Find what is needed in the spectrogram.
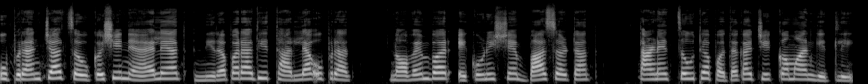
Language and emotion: Goan Konkani, neutral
